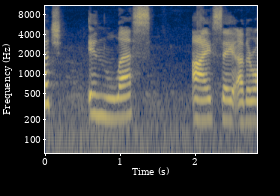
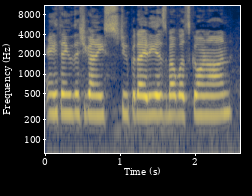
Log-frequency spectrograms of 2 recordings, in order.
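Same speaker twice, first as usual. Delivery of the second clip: loud, fast, higher challenge; raised-voice, rapid demand; confrontational; 4 semitones higher, 6 dB louder, much faster than usual. Acted. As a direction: put someone on the spot in a rush. Giant confronts the rat guy.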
